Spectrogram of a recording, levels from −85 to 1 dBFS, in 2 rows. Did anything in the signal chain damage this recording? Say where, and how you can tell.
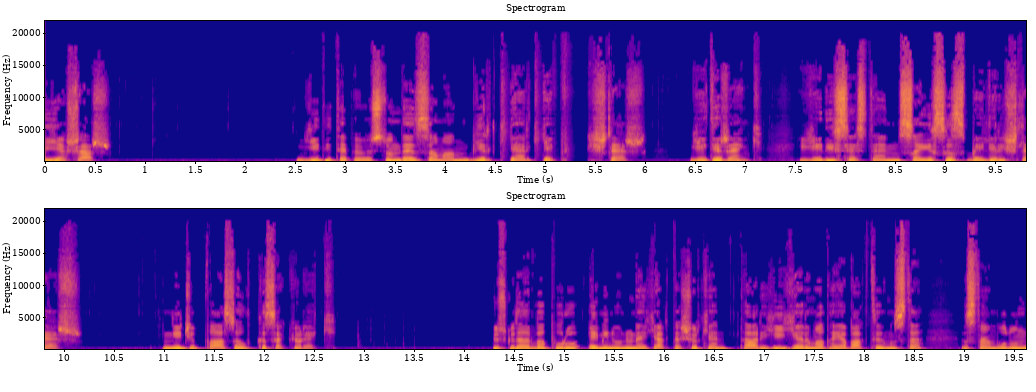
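Yes, at the network and jitter-buffer stage of a call.

Late packets emptied the jitter buffer three times just after "tepe üstünde zaman bir": short stalls from a late packet at 4.57–4.67, 4.91–5.00 and 5.10–5.17 s. Each time the receiver stretched the last sound for 74, 68 and 56 ms, so syllables hang on too long. Nothing is lost.

A call audio freeze follows at 5.21–5.45 s, likely from packets held up in transit. The buffer ran dry and the receiver filled 213 ms, the last sound fading into about 120 ms of silence before resuming at the same point. The effect is an inserted gap.

After "vapuru emin önüne", a jitter buffer speed-up runs from 16.31 to 16.96 s, ending at "yarımadaya baktığımızda". The overfilled buffer was trimmed by cutting out pitch-period slices, about 70 ms in total. The speech plays at 109 % speed at unchanged pitch and sounds hurried.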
